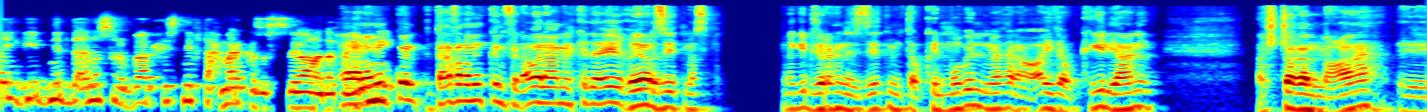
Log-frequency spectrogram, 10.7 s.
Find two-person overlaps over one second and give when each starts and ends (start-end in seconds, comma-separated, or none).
none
